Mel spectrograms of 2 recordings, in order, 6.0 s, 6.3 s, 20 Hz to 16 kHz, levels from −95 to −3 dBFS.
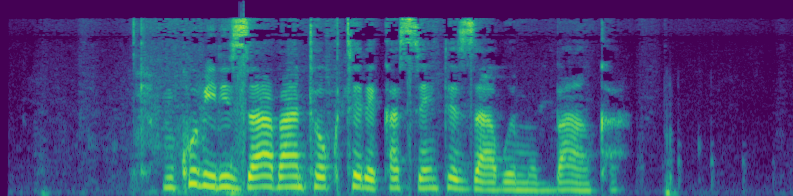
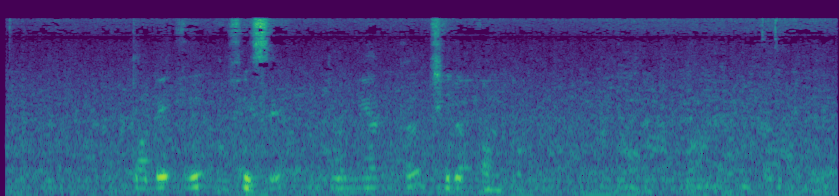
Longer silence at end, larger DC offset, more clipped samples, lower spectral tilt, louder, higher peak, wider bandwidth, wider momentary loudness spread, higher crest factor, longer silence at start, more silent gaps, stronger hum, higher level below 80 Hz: first, 0.9 s vs 0 s; neither; neither; about the same, -3.5 dB/octave vs -4 dB/octave; first, -15 LUFS vs -31 LUFS; first, 0 dBFS vs -10 dBFS; about the same, 13 kHz vs 12 kHz; second, 16 LU vs 21 LU; second, 18 dB vs 24 dB; first, 1 s vs 0.05 s; neither; neither; first, -48 dBFS vs -58 dBFS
